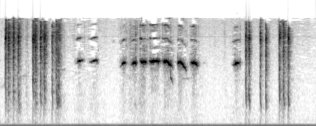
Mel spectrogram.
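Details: Medan-type white-rumped shama singing steadily, with coarse buzzy bursts framing a string of clear, evenly pitched whistled notes delivered in a rapid series.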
